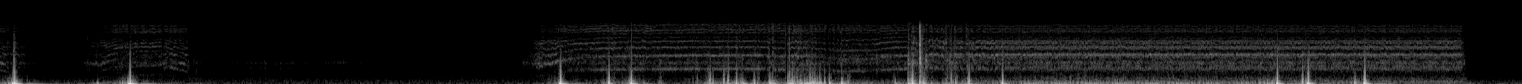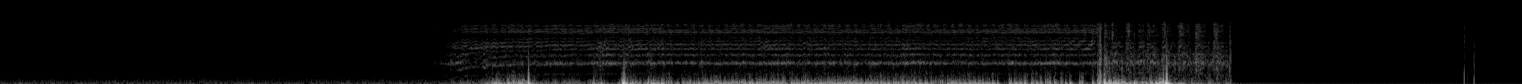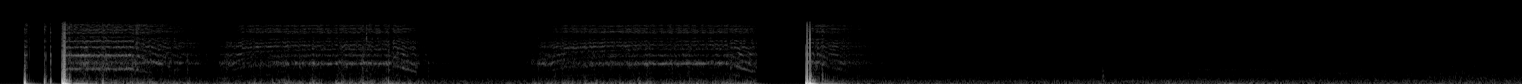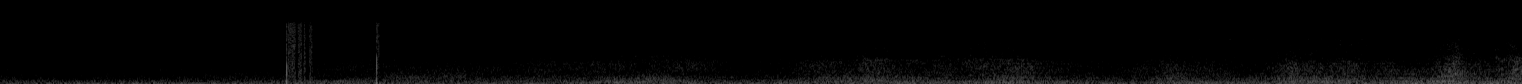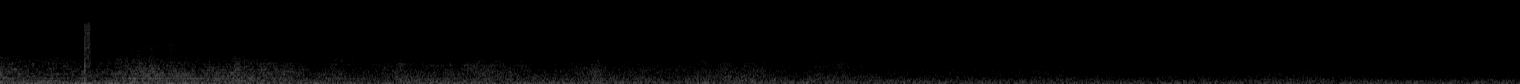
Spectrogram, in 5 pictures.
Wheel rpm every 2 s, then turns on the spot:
50, 10, 50, 160, 160, 160, 160, 40, 0, 20, 150, 160, 160, 120, 130, 140, 100, 50, 130, 30, 0, 0, 0, 0, 0, 0, 0, 0, 0, 0, 0, 0, 0, 0, 0, 0, 0, 0.
2-4 34-36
